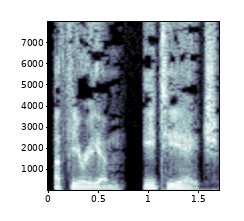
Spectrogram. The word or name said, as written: Ethereum (ETH)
